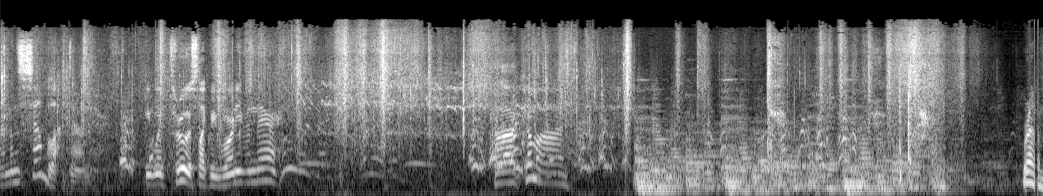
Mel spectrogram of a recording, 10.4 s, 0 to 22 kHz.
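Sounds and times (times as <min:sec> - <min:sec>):
speech: 0:00.2 - 0:03.3, 0:04.9 - 0:06.4, 0:10.2 - 0:10.4
tracking dogs barking during a manhunt through hilly woods: 0:01.1 - 0:01.8, 0:02.8 - 0:10.3.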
